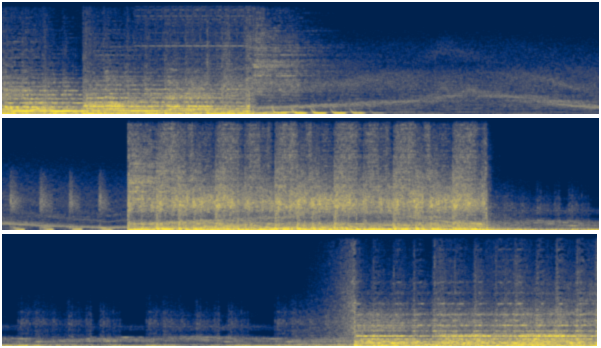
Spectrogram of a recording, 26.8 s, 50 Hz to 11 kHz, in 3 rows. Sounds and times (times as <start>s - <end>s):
Music: 0.0s - 26.8s.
